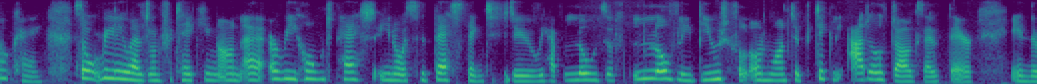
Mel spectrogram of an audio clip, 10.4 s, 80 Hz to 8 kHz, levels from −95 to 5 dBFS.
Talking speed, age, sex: 195 wpm, 10-29, female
